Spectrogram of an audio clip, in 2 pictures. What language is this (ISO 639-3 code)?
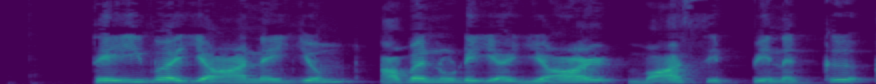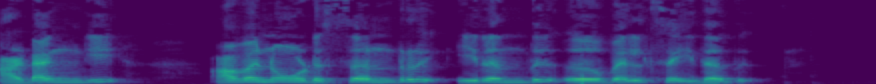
tam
